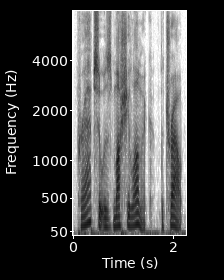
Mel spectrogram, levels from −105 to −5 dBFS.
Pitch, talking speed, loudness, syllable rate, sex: 125 Hz, 160 wpm, -18 LUFS, 5.6 syllables/s, male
